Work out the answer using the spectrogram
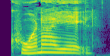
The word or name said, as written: kornareal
